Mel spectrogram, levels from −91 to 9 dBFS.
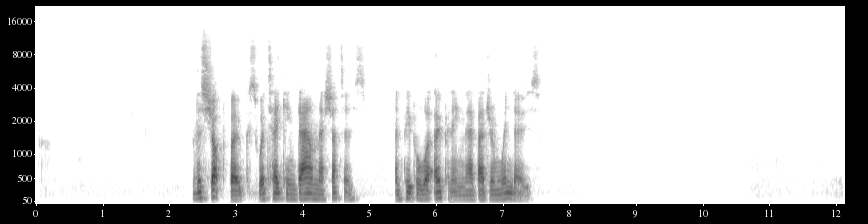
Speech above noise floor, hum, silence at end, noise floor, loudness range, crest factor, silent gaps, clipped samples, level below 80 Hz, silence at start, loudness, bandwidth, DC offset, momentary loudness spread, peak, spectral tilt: over 59 dB; none; 4.75 s; under -90 dBFS; 7 LU; 24 dB; none; under 0.1%; -76 dBFS; 2.35 s; -31 LUFS; 11 kHz; under 0.1%; 15 LU; -12 dBFS; -6.5 dB/octave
